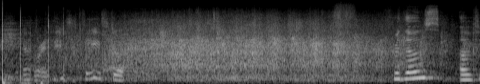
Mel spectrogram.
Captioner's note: applause; applause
